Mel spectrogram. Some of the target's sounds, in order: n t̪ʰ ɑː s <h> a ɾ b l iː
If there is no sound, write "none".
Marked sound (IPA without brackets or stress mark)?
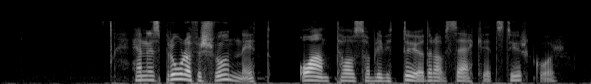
h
